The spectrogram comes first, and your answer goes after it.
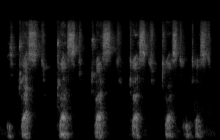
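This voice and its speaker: Here a man is talking. His voice is somewhat breathy. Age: 60s. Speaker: HR coach and mentor, show host. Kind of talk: live-streamed interview.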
